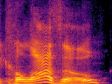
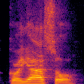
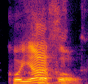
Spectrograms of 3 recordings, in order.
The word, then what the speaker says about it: Collazo: And when we look at your last name, we can say collo or we can say what? Coyaso. Coyaso because the double L is never.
